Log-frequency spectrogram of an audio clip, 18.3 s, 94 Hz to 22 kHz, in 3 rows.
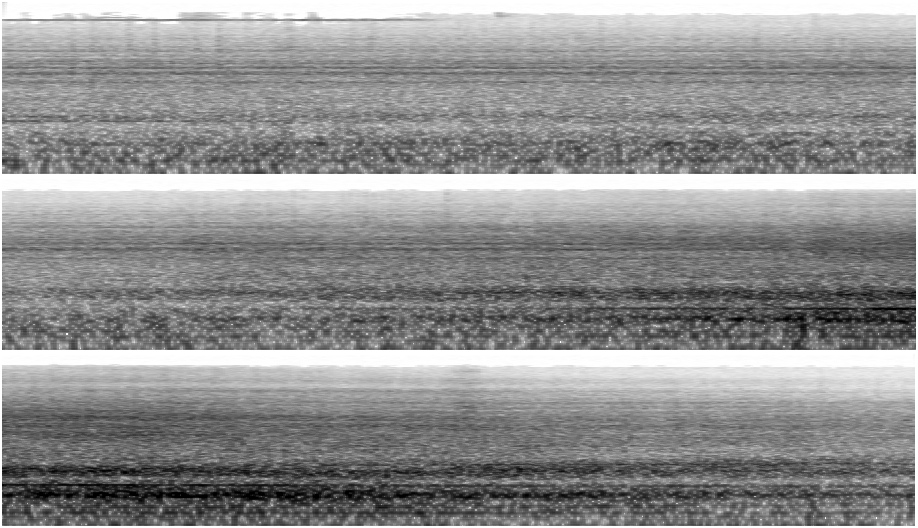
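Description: InterCity 225 electric express train running along the far line: a steady rumble of wheels with an electric hum of several held tones that grows to its loudest about two-thirds through, then eases as the train draws away.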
